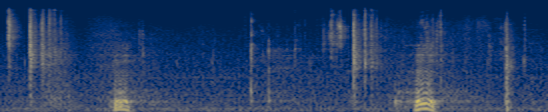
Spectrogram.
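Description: Small plastic model-kit parts clicking and tapping against each other as they are handled and pushed into place by hand, a few sharp clicks scattered through. A man murmurs 'hmm' twice, the second time the loudest sound.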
